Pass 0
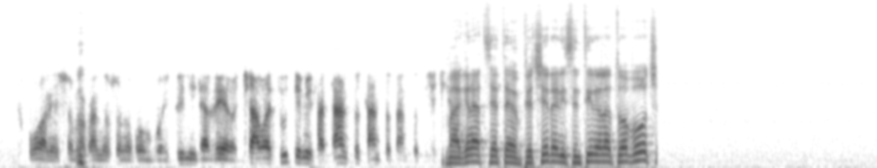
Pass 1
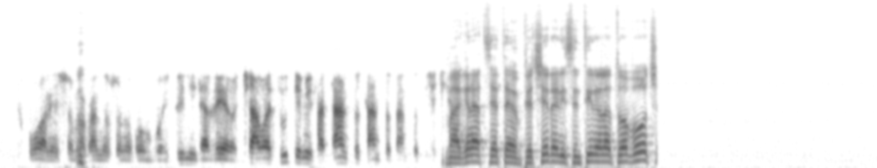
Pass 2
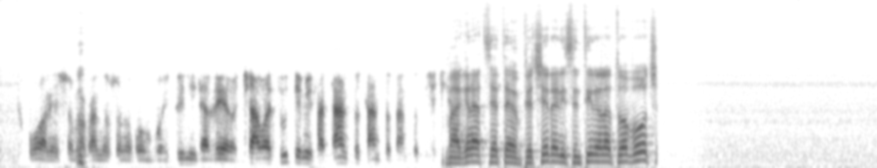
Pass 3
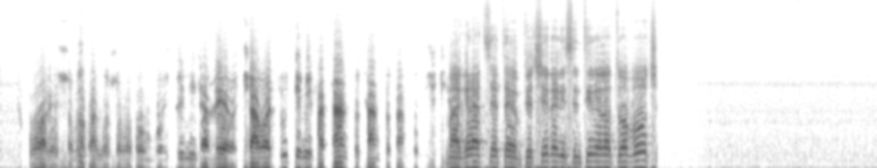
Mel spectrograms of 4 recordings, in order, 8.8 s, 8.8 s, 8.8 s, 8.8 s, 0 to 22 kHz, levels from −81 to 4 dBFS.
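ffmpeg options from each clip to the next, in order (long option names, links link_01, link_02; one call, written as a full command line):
ffmpeg -i in.wav -af "lowshelf=frequency=310:gain=-10.5" out.wav
ffmpeg -i in.wav -af "acompressor=mode=upward:threshold=-52dB:ratio=2.5" out.wav
ffmpeg -i in.wav -af "aeval=exprs='if(lt(val(0),0),0.251*val(0),val(0))':channel_layout=same,volume=3dB" out.wav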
